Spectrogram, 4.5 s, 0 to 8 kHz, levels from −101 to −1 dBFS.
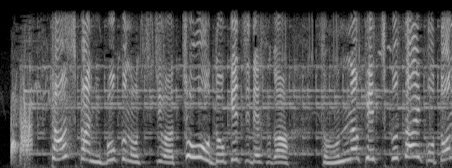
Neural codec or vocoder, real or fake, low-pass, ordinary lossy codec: none; real; 7.2 kHz; none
